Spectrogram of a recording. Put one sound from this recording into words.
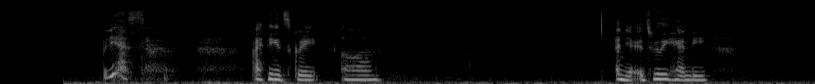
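A young woman talks casually and playfully close to a microphone.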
